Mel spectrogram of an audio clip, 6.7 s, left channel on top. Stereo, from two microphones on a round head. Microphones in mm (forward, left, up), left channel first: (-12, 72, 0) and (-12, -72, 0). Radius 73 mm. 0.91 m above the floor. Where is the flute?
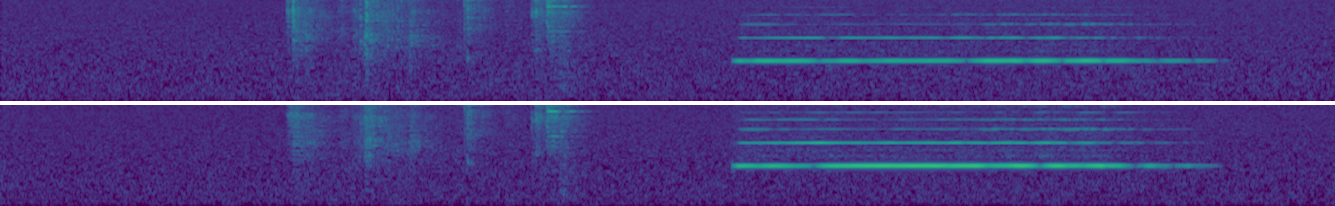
70° right (ahead or behind), 1.5 m.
